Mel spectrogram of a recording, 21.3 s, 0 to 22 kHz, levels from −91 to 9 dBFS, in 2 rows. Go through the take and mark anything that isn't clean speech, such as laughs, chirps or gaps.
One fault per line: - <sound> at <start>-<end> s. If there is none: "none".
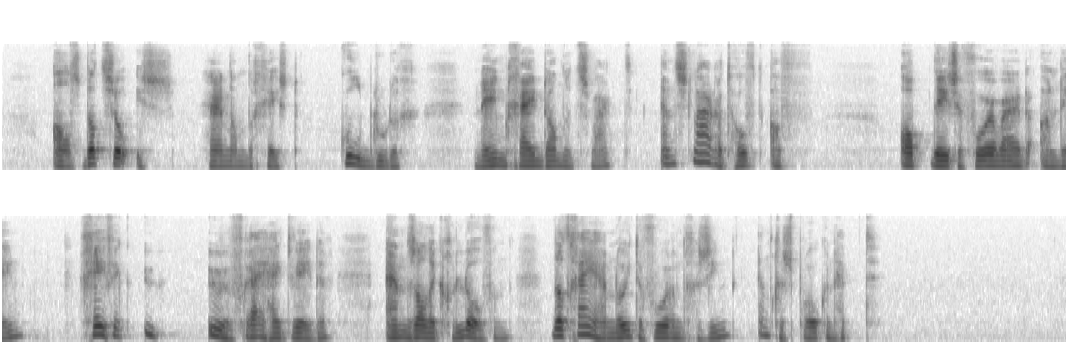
none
